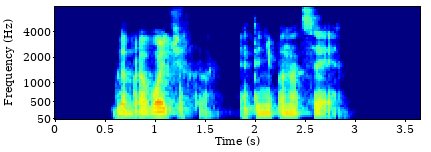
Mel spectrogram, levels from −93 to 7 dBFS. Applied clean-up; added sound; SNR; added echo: neural mask model Resemble Enhance denoiser.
